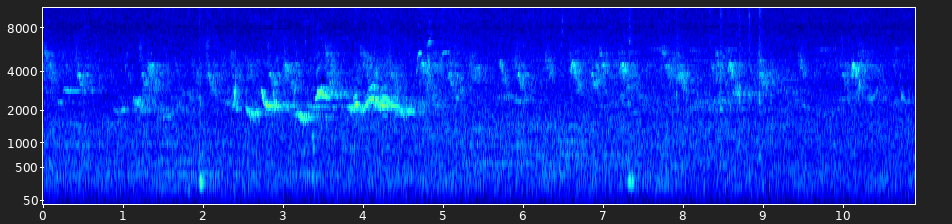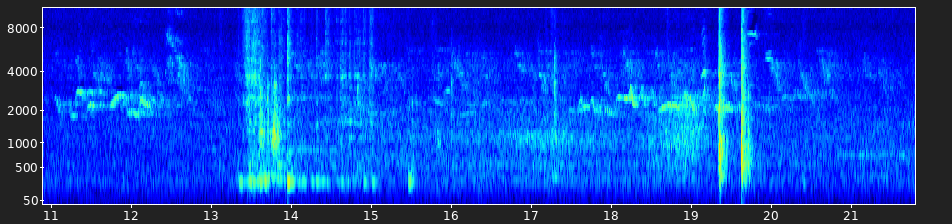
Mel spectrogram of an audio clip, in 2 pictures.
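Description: Small birds chirping and twittering on and off throughout. About two-thirds of the way through comes a short rustling, scraping burst. Near the end there are two sharp knocks in quick succession, the loudest sounds.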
